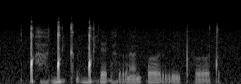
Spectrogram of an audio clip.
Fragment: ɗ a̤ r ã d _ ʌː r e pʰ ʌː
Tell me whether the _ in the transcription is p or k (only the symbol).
p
